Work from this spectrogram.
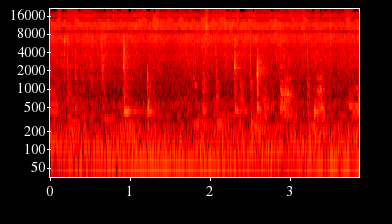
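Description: Garlic frying golden brown in a pan on a home kitchen stove, with a steady sizzle and scattered ticks and stirring scrapes, moderately loud and continuous with no talk.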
